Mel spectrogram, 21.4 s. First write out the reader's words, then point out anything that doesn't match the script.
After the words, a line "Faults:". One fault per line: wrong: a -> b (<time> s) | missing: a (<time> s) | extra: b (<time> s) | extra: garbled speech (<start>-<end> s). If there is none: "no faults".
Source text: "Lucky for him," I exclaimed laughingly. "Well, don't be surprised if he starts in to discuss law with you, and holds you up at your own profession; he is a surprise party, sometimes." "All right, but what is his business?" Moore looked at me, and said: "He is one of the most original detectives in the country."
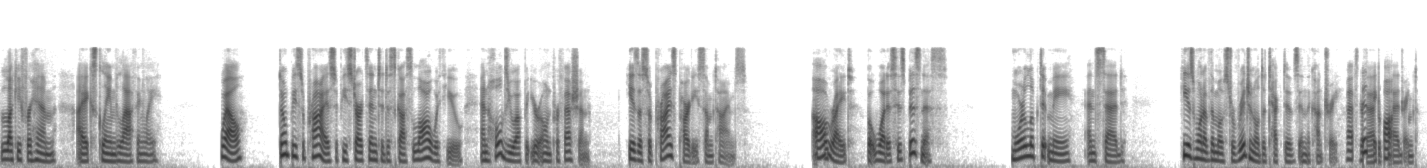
"Lucky for him," I exclaimed laughingly. "Well, don't be surprised if he starts in to discuss law with you, and holds you up at your own profession; he is a surprise party, sometimes." "All right, but what is his business?" Moore looked at me, and said: "He is one of the most original detectives in the country." [garbled]
Faults:
extra: garbled speech (20.2-21.3 s)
